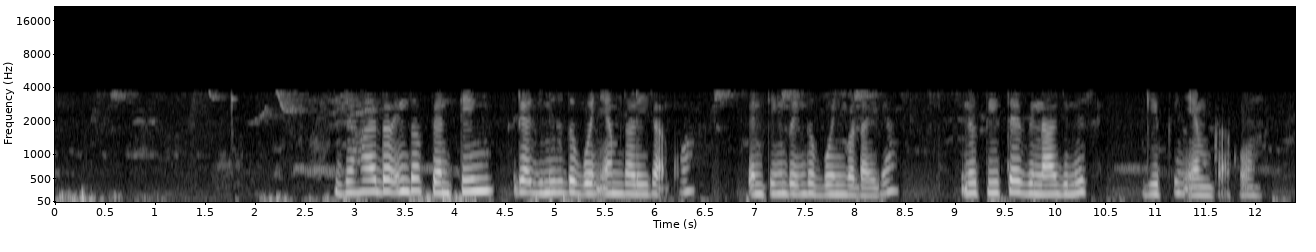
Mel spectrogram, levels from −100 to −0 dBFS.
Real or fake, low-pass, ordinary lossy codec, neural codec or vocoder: real; 3.6 kHz; none; none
